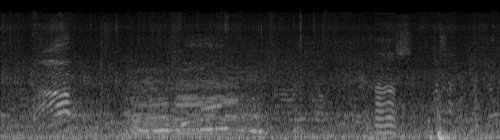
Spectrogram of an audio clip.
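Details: Giant cattle being unloaded from a truck ahead of Eid al-Adha, one giving a drawn-out, nasal moo over a steady background of music and crowd noise, followed by a shorter second low call.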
